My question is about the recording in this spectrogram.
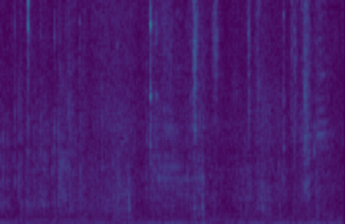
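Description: Faint rustling and a few light clicks from a scuba buoyancy jacket and tank shifting as the wearer gets down onto his hands and knees, over a steady low background noise.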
